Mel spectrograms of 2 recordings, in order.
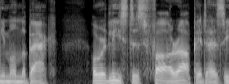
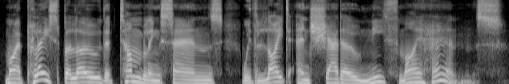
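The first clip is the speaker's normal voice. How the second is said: slow, higher, measured verse reading; reading a riddle aloud; 5 semitones higher, slower than usual. Acted. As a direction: recite it like a mysterious rhyme, slowly. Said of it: "read the new directions out loud".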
